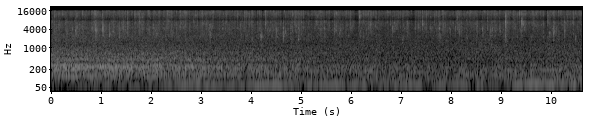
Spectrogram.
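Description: Steady rain on the roof of a covered riding arena, a continuous hiss with many scattered sharp drop ticks.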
